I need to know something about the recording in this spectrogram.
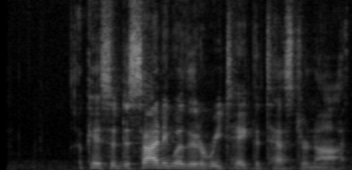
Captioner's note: voiceover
